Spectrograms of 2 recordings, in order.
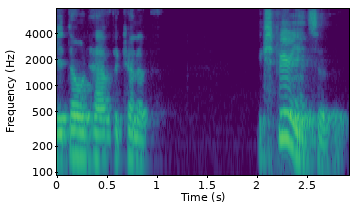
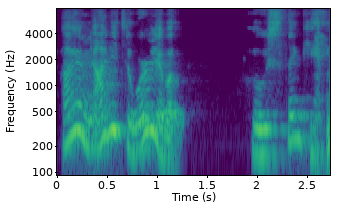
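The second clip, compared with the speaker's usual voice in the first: higher, quicker voice of a protesting mind; objecting inner mind; 6 semitones higher than usual. Retold or imitated. Teacher voicing the mind that resists the practice, higher and quicker. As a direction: play the restless thinking mind talking back. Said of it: "and then the mind".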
